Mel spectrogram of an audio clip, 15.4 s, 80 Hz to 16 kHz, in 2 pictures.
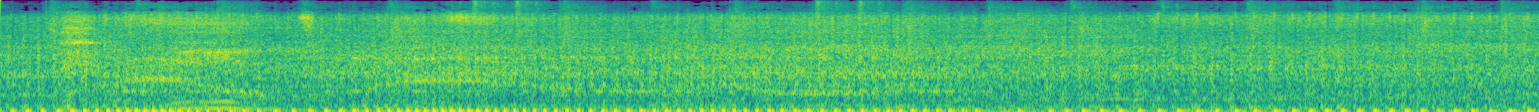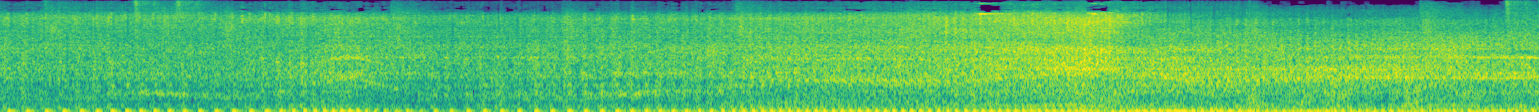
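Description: Yamaha R15 V3's single-cylinder engine running steadily while cruising, a fast low pulsing that eases slightly twice.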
